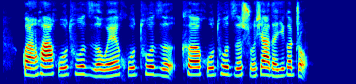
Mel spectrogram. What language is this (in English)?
Chinese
